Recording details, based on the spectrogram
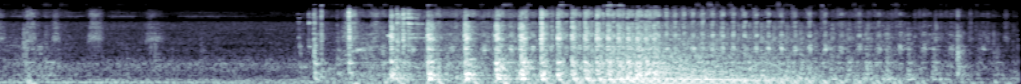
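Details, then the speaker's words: Bolens lawn mower that wouldn't start, started after priming the carburetor: quick sputtering pops, then it runs loud and harsh for a few seconds before dying. Far louder than it should be; possibly a blade problem, cause unknown. "it started, but it was a lot louder than it should have been. However, it could be a blade problem."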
